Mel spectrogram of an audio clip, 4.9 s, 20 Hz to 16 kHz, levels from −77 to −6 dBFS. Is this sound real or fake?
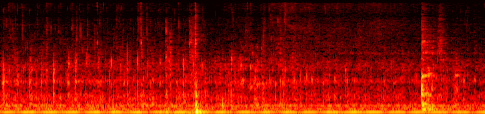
real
